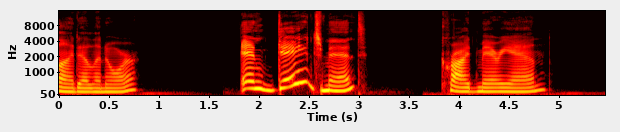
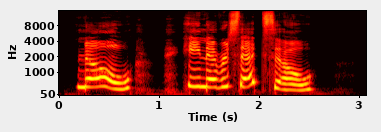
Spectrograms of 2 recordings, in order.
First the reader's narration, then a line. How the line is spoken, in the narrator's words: cried Marianne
